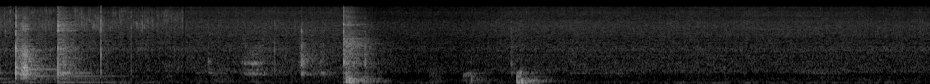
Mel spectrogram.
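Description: Onion and garlic sizzling in margarine in a metal wok, with a metal spatula scraping and clicking against the pan in the first second or so. Two dull thumps come about three and a half and five seconds in, then a steady sizzle runs on.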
